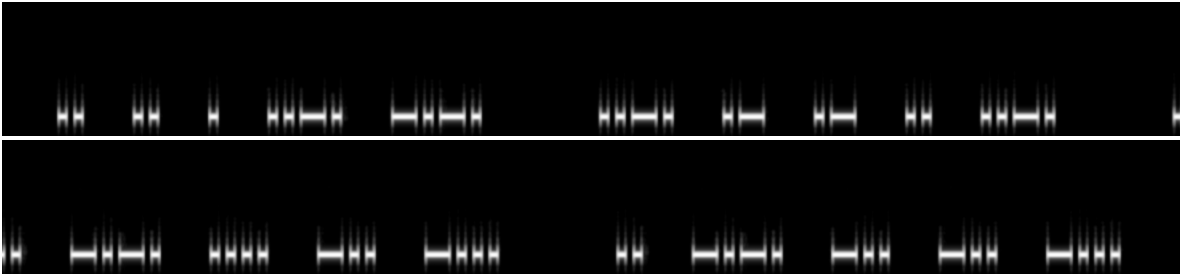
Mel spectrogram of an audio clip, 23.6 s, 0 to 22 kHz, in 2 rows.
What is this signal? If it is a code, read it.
Morse code, heard as a keyed tone, about 15 wpm, spaced as for 10 wpm, 600 Hz. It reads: IIEFC FAAIF ICHDB ICDDB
